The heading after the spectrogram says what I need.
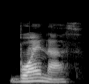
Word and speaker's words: buenas: O you want to pronounce join us with a W next to the B so you get the boy sound and then when you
